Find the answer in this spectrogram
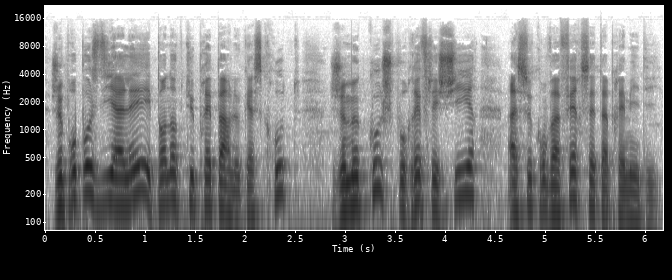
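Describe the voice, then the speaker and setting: A man's voice: a little high, expressive, brisk, a little mellow. A man voicing a coarse, slangy Arctic trapper who drawls out his words, in an audiobook reading. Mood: scheming. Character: gruff coarse-talking Arctic trapper man, crafty and easygoing.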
